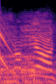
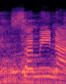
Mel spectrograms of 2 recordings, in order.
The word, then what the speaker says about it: समीना: सम्या कैसी हैं आप? अल्हम्दुलिल्लाह बिल्कुल ठीक आप कैसी हैं? मैं आपका नाम सही प्रोनाउंस कर रही हूं। नहीं समीना एस ए एम समीना।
